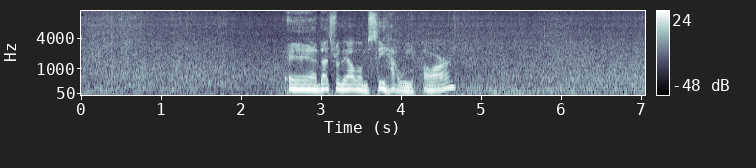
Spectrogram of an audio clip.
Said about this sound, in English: Got some more waves in the background to kind of give you that beachy summer feel.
